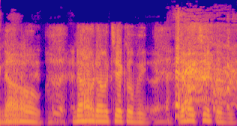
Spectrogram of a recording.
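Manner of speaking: high, giggling protest; being tickled. Retold or imitated. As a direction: squeal through laughter while tickled.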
